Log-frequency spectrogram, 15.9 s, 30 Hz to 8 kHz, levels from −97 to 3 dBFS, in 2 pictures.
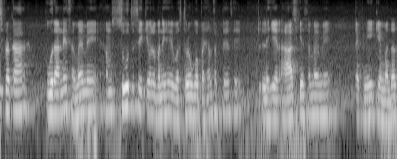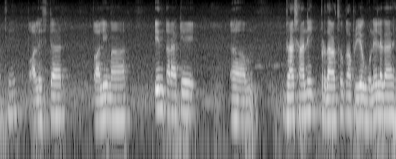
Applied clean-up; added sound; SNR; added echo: none; none; none; none.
